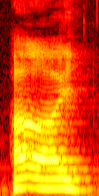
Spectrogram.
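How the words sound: It is said in a deep voice.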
